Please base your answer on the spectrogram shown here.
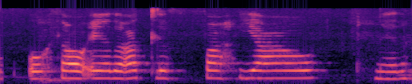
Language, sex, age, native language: Icelandic, male, 9, Icelandic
